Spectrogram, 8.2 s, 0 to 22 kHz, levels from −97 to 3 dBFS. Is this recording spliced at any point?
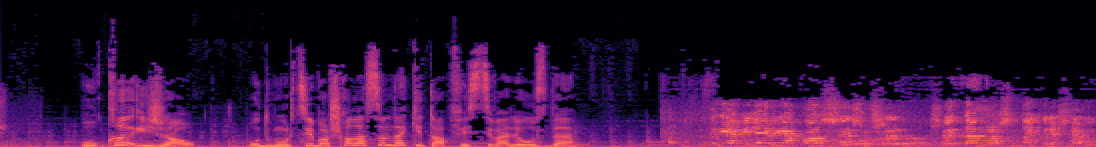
no; 0 cuts

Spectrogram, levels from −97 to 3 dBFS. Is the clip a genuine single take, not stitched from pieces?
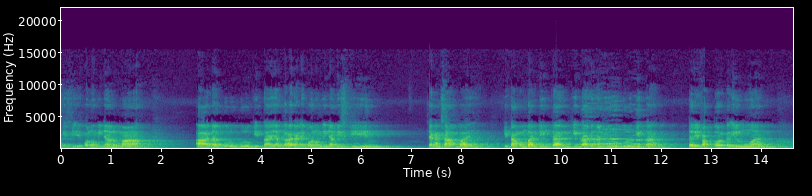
yes; 0 cuts

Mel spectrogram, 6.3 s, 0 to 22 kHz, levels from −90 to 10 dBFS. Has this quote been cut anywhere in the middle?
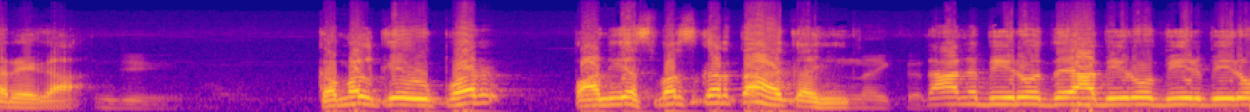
yes; 1 cut; at 4.8 s

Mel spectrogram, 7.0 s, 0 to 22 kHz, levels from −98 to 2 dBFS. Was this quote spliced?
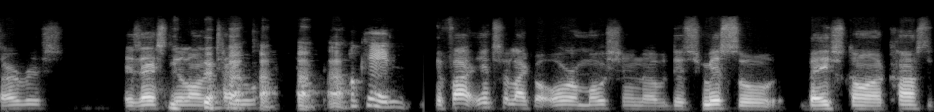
yes; 1 cut; at 3.1 s

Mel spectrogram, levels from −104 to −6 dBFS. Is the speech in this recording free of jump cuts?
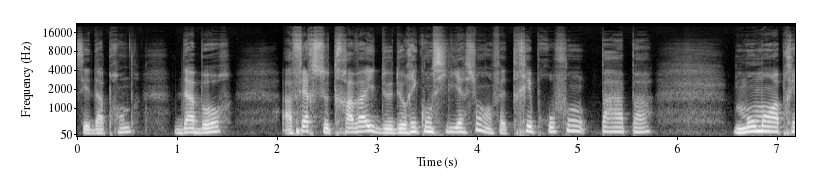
yes; 0 cuts

